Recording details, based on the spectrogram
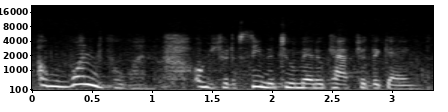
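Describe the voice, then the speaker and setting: A woman's voice: mid-range voice, sing-song, fast, natural voice. A young woman playing an eager newspaper reporter in a 1950s radio western, earnest and chatty. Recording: old radio recording, faint noise.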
